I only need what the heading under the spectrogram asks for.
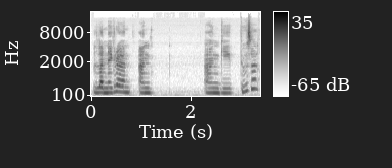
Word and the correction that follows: La Negra Angustias: Hold on, let me double check, because I feel like I butchered that pronunciation. It is called, referring to my notes, La Negra Angustias.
